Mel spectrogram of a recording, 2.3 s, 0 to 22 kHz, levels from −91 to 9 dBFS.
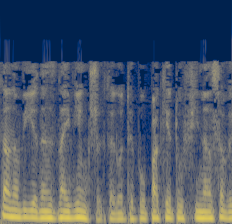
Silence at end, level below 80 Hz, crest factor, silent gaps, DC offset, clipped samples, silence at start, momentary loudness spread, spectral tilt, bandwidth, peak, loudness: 0 s; -36 dBFS; 10 dB; none; under 0.1%; 0.3%; 0 s; 8 LU; -7 dB/octave; 7.4 kHz; 0 dBFS; -11 LUFS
